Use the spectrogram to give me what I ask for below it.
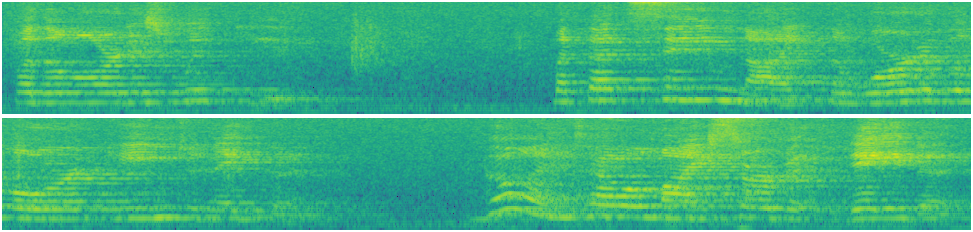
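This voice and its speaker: A woman's high pitch at a very slow pace, with ordinary pitch variation, strong room echo and light background noise. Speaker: scripture reader. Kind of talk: scripture reading. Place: church. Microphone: podium.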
